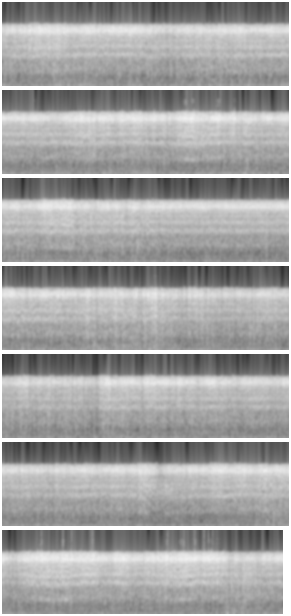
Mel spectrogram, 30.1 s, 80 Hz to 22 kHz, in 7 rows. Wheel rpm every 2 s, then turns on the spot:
220, 230, 230, 230, 230, 240, 230, 230, 230, 230, 230, 190, 220, 220, 230.
none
